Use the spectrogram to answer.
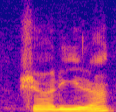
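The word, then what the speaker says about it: śarīra: Place the tongue against the teeth as though to pronounce the English word chair. Now move the tongue away from the teeth and pronounce the word share, and you will pronounce sharira correctly. The sha sound is pronounced as in she or ship.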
